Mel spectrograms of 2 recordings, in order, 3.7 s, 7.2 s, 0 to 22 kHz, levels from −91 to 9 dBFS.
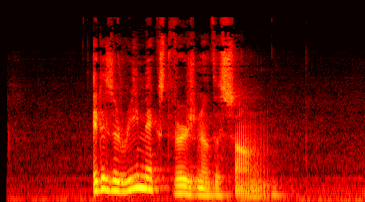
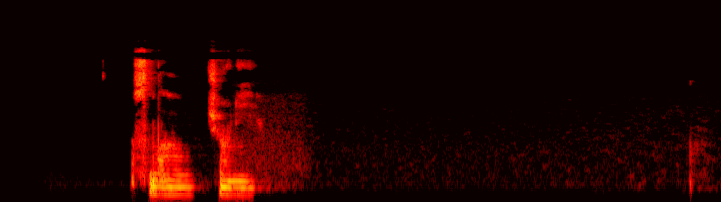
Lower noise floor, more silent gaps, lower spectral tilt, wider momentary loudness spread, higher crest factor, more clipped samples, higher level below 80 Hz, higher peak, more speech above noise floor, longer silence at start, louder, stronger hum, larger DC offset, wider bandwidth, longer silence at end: second, -52 dBFS vs -87 dBFS; neither; first, -5 dB/octave vs -3 dB/octave; first, 14 LU vs 10 LU; second, 18 dB vs 24 dB; neither; first, -50 dBFS vs -80 dBFS; first, -6 dBFS vs -14 dBFS; second, 31 dB vs 56 dB; second, 0.95 s vs 1.3 s; first, -22 LUFS vs -31 LUFS; neither; neither; first, 16.5 kHz vs 9.4 kHz; second, 0.8 s vs 4.6 s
